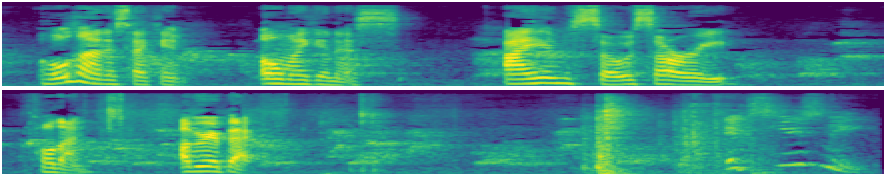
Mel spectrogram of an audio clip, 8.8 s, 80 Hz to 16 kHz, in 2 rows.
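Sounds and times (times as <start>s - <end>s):
household dogs barking: 0.0s - 2.9s, 3.5s - 8.0s
speech: 0.2s - 3.8s, 4.6s - 5.8s
thump: 7.3s - 8.0s.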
